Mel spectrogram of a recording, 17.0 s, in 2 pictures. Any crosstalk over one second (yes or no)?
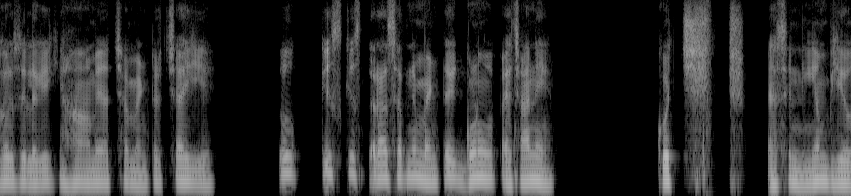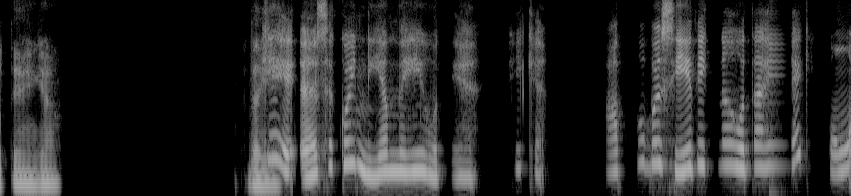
no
